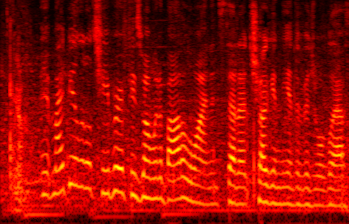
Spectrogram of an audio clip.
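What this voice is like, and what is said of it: Strong Philadelphia accent. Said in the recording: “that waitress that was had that strong ... Philly ... accent? ... The accent was good.”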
